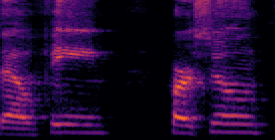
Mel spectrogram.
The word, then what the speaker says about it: Delfine Persoon: reaction to the rematch between katie teller and delphine pursuing we've been saying they'll find but it's pronounced delphine pursuing the rematch uh trill dog bill what were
